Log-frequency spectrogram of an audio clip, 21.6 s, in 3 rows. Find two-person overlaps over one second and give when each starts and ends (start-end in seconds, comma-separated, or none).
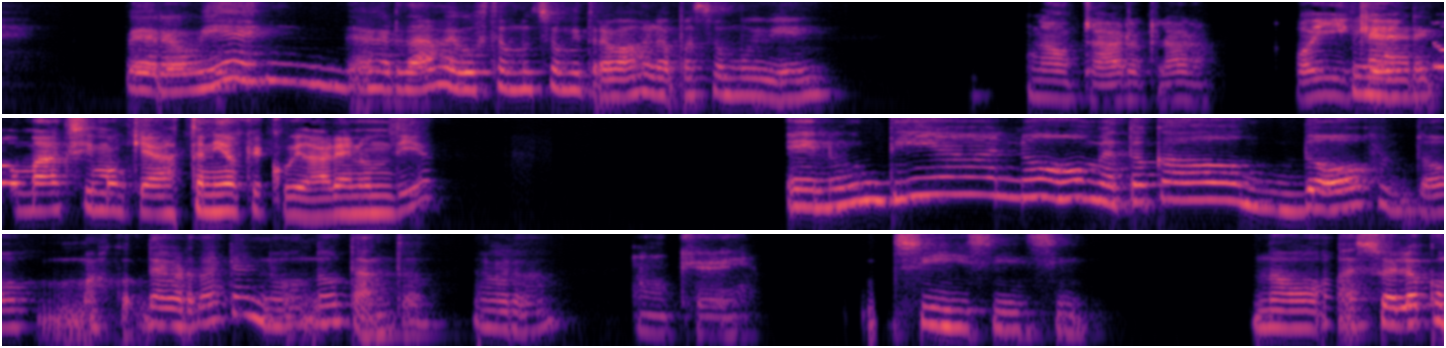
none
